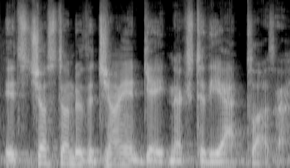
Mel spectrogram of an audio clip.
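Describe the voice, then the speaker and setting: An actor voicing a reserved, level-headed young man in a video game, speaking calmly. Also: lowish voice, moderate pace, a little hiss or hum. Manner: calm, reserved. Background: game soundtrack music.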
